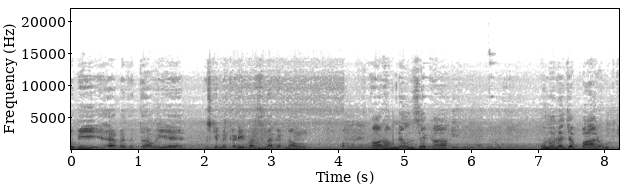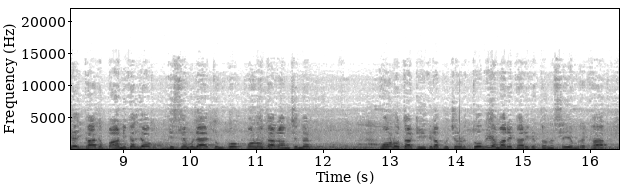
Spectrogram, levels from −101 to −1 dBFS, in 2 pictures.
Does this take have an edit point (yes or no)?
yes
